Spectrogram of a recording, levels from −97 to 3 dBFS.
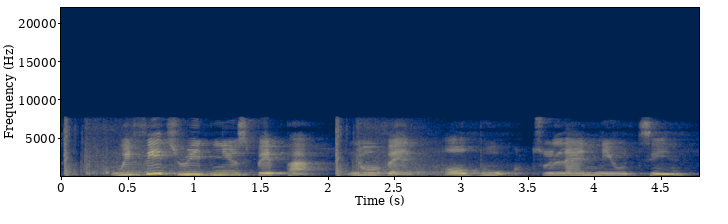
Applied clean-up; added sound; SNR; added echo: none; Gunshot, gunfire; 18 dB; reverberation time 0.4 s.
